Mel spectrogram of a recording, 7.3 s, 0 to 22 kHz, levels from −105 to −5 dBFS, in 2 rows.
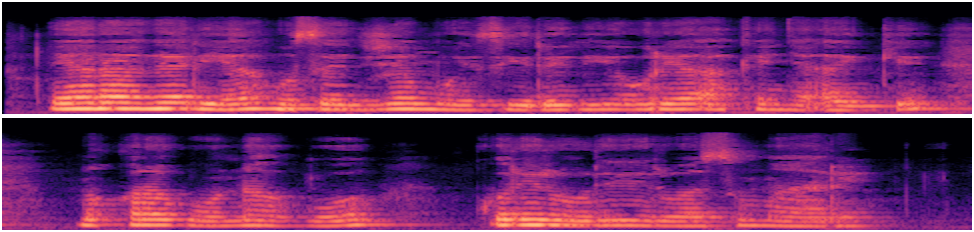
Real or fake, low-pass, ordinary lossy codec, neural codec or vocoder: fake; 19.8 kHz; AAC, 32 kbps; autoencoder, 48 kHz, 128 numbers a frame, DAC-VAE, trained on Japanese speech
